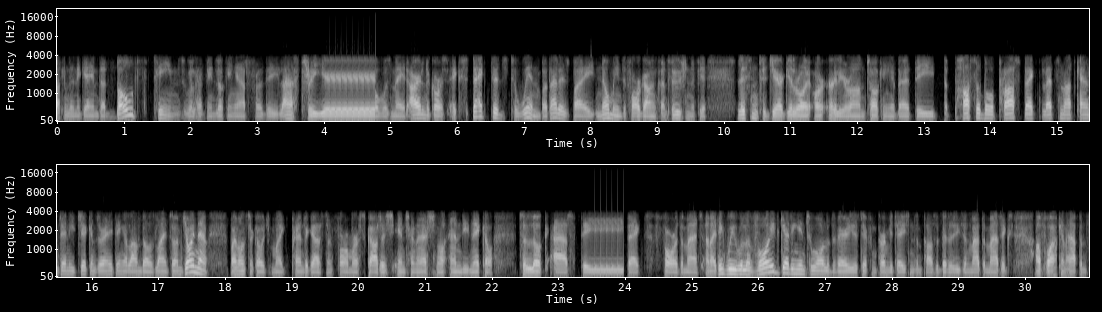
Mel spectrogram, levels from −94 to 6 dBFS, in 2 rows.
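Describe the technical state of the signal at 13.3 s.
Lost GSM frames from 13.26 to 13.36 s: a gap of about 60 ms, consistent with three 20 ms frames, was filled by repeating the last good frame, leaving a rough metallic ring. Underneath, the GSM full-rate codec rebuilds the speech from a vocal-tract model and sparse pulses, limiting the band to roughly 150 Hz to 3.5 kHz and adding a plainly audible buzzy, gravelly roughness.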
